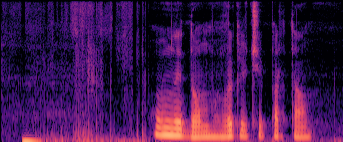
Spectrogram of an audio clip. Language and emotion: Russian, neutral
